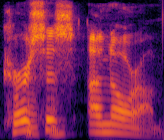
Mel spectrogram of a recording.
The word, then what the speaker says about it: cursus honorum: And this idea of cursus honorum, right? Did I say that right? – That's the Latin expression, cursus honorum.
